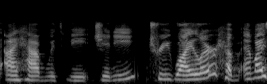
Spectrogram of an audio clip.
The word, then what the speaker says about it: Trierweiler: Today I have with me Jenny Treeweiler.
